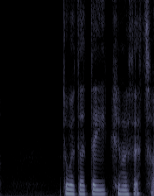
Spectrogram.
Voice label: "deic", Welsh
